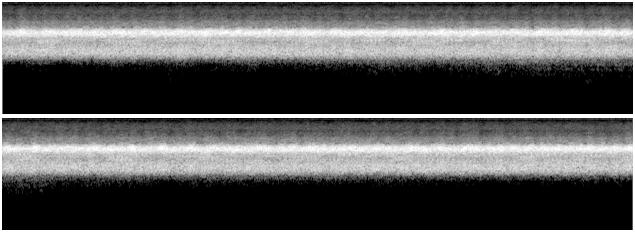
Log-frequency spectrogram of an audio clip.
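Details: Frogs heard from a distance in a rice field at night under moonlight in the countryside, before rice planting; a continuous, even wall of high trilling croaks from many callers, steady in loudness throughout.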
